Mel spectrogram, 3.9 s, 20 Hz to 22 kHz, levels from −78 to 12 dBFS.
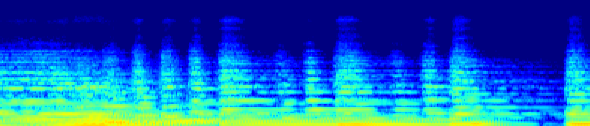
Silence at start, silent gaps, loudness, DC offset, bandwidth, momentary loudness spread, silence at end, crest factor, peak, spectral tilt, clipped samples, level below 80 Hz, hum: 0 s; none; -22 LUFS; under 0.1%; 12 kHz; 7 LU; 0 s; 12 dB; -10 dBFS; -9 dB/octave; under 0.1%; -36 dBFS; none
